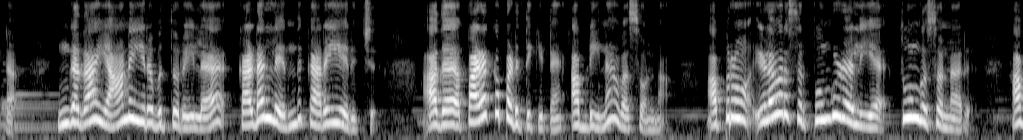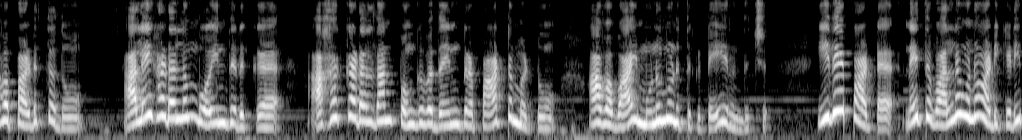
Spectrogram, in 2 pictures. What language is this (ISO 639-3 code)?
tam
